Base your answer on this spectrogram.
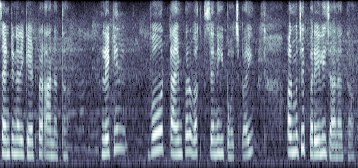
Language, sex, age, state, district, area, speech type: Urdu, female, 30-45, Uttar Pradesh, Aligarh, rural, spontaneous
